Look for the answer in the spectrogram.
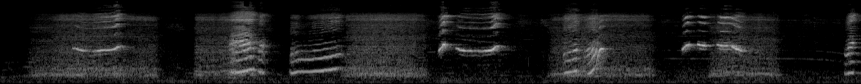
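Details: Pet Alexandrine parakeet, described as naughty, calling in a varied run of whistles, wailing upward slurs and arched notes, repeated irregularly with short gaps.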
